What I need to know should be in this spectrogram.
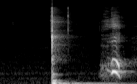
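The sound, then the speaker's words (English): A switchblade pulled from a pocket knocks against the microphone, giving one sharp, heavy thump followed by a brief scraping rustle. “That was the sound of my switchblade coming out of its pocket and accidentally hitting the microphone.”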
